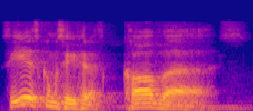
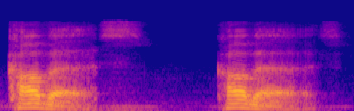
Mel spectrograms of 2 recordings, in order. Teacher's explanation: pero quitas la r o sea nada más dejas esa parte esa e alargada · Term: británico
